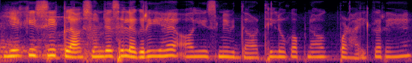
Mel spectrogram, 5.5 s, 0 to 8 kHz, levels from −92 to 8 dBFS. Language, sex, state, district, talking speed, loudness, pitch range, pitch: Hindi, female, Chhattisgarh, Raipur, 185 wpm, -18 LUFS, 200-230 Hz, 210 Hz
